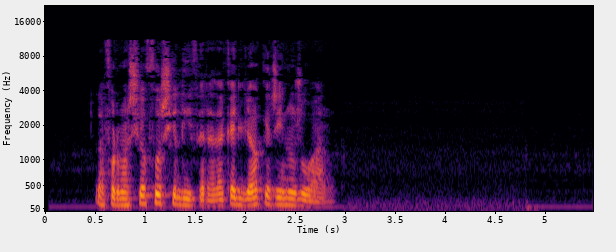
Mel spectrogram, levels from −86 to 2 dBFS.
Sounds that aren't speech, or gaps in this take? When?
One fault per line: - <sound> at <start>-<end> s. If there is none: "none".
none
